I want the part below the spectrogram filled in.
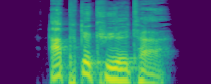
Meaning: inflection of abgekühlt: 1. strong/mixed nominative masculine singular 2. strong genitive/dative feminine singular 3. strong genitive plural
- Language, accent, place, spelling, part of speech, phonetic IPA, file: German, Germany, Berlin, abgekühlter, adjective, [ˈapɡəˌkyːltɐ], De-abgekühlter.ogg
